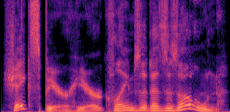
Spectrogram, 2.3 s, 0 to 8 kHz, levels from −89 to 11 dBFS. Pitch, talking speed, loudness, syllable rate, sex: 140 Hz, 180 wpm, -17 LUFS, 5.1 syllables/s, male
